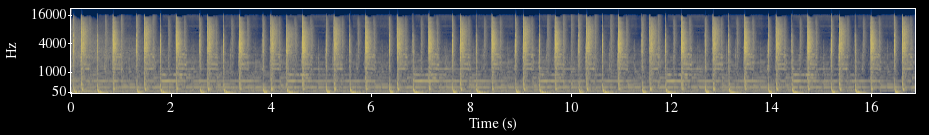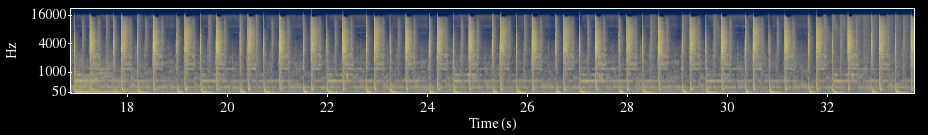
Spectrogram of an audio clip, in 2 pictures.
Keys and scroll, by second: 3.7 ctrl+z, 5.2 ctrl+z, 5.7 4, 6.5 2, 6.9 3, 9.5 4, 16.1 3, 19.3 shift+f, 28.5 ], 28.8 ].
